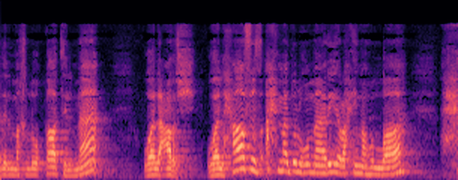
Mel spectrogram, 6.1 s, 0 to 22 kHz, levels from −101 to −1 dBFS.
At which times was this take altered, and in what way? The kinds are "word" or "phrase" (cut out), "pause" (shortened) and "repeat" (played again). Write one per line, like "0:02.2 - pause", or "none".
0:02.7 - pause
